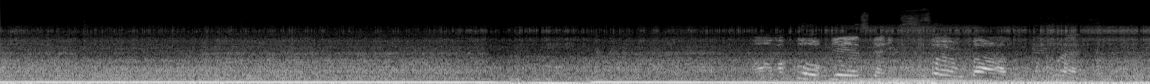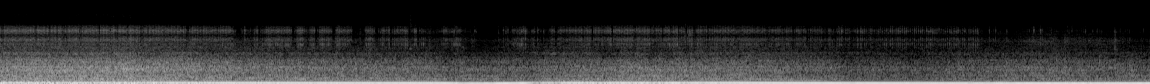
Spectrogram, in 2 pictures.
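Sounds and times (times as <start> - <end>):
car engine droning: 0.0 - 23.0
tyre noise: 0.0 - 23.0.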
